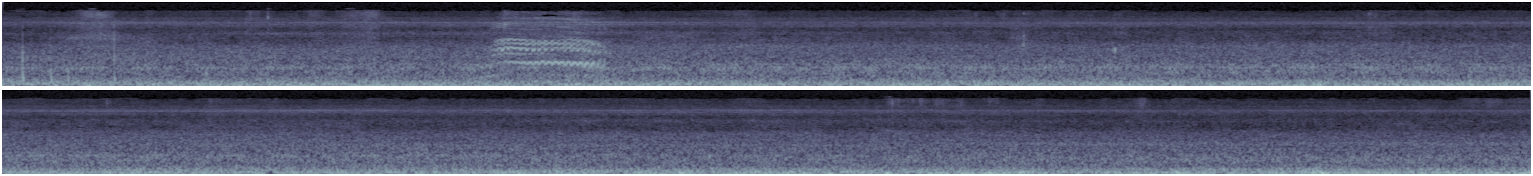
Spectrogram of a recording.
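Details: A stray cat with a Pikachu-like tail, met again after a long while, wags its tail, rolls and headbutts; one short, rising then falling meow comes near the third second over a steady, loud low rumble of background noise.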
